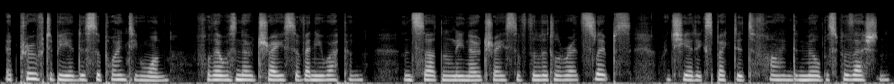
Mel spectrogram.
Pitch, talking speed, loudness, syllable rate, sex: 205 Hz, 220 wpm, -16 LUFS, 6.4 syllables/s, female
